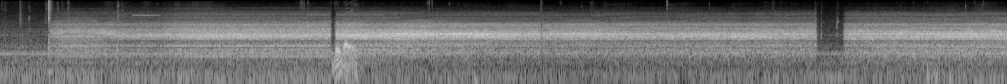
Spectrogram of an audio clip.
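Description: Loud static hisses steadily from a radio speaker, cutting out briefly once.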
